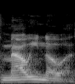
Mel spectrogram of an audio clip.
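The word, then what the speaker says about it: Mauigoa: Pronounce Maui Noah.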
